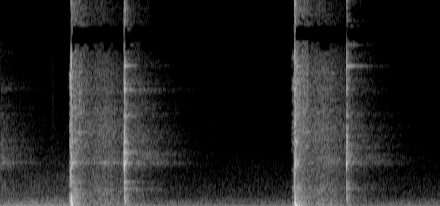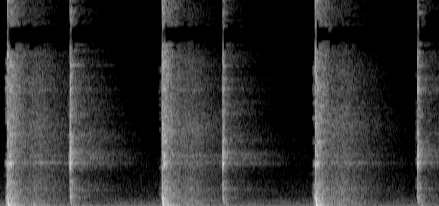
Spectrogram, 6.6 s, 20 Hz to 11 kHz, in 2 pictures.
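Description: Hammer tapping a new pump bushing into an E4OD/4R100 transmission pump body, driving it in nice and easy to keep it straight. Ten sharp metallic strikes fall in pairs, about one pair a second, each with a brief ring.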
